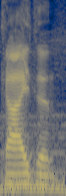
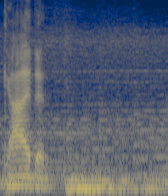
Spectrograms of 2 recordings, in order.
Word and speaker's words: Gaiden: Um, Giden. That's how you pronounce it, by the way. Giden. Garden in Japanese is pronounced Gaiden.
